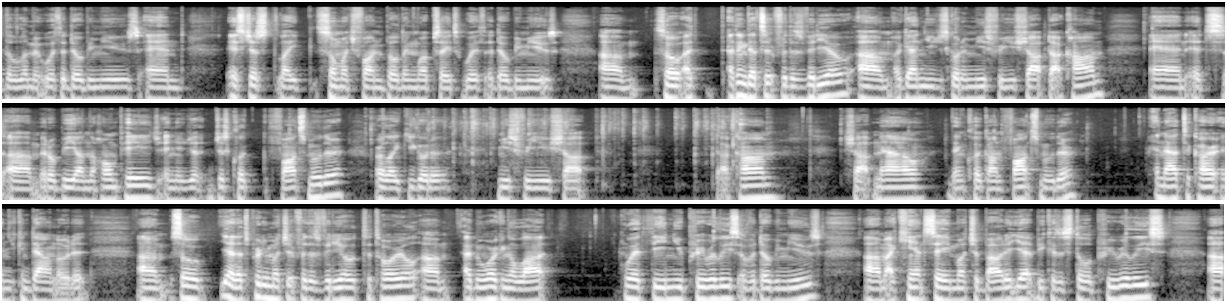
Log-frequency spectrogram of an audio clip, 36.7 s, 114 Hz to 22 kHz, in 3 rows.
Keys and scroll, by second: 16.4-19.9 typing.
